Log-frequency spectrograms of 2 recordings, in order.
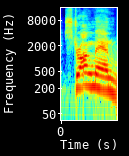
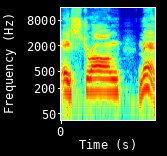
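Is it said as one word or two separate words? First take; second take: one word; two words. First: It is said as one word. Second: It is said as two separate words.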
